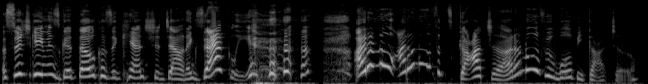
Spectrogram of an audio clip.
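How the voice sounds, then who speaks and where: Giggling and gushing, this young VTuber responds to her chat on a casual stream, frequently repeating words. She speaks a little fast in a very high voice with huge pitch swings and a bright, forceful tone.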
